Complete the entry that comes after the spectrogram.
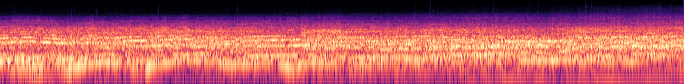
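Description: Several Sports Sedan race car engines running hard as a pack goes by, their overlapping notes rising and falling through throttle and gear changes.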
